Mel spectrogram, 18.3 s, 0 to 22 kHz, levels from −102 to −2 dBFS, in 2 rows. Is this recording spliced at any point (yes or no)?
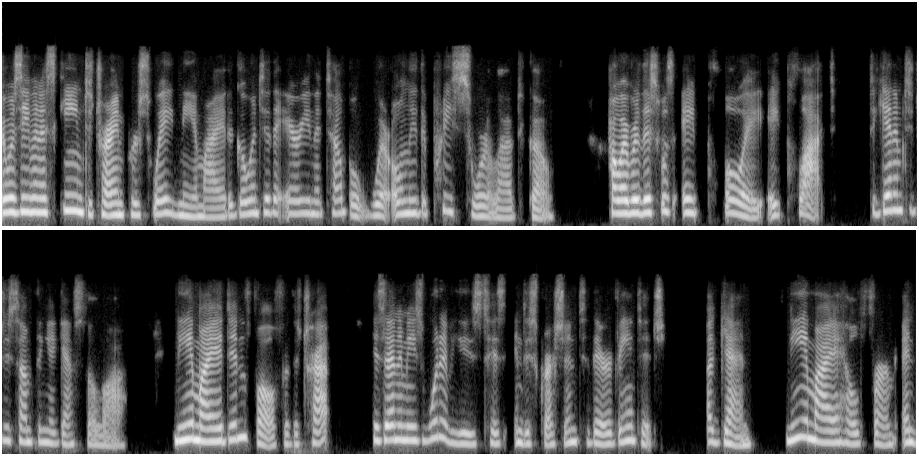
no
